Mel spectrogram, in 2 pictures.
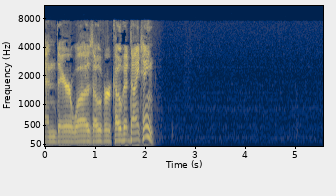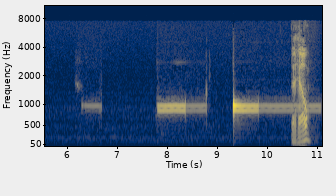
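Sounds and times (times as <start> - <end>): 
speech: 0.0 - 2.3, 10.5 - 11.0
Amber alert tone on a phone: 7.8 - 11.0.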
